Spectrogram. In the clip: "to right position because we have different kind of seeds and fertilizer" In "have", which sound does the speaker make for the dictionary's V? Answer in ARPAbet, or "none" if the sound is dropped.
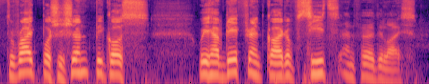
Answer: V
